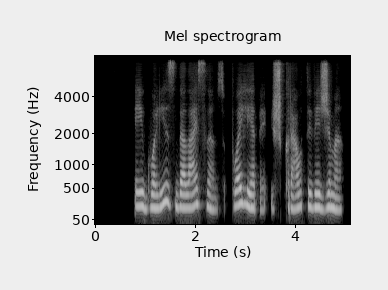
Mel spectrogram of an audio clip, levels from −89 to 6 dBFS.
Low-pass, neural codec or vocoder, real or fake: 7.2 kHz; codec, 16 kHz, 0.3 kbps, FocalCodec; fake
